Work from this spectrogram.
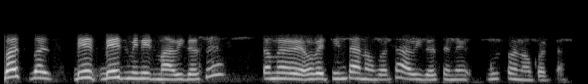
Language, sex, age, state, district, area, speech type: Gujarati, female, 18-30, Gujarat, Rajkot, urban, conversation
